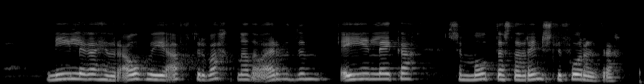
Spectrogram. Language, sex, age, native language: Icelandic, female, 40-49, Icelandic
